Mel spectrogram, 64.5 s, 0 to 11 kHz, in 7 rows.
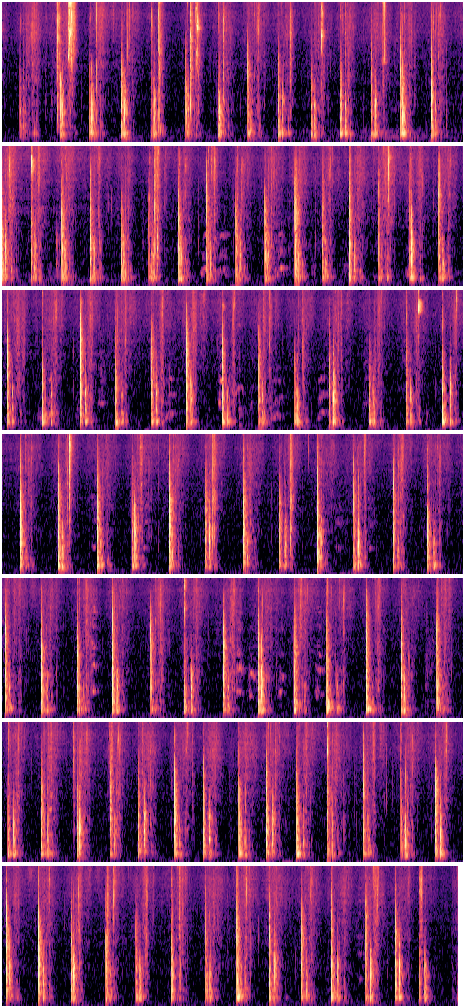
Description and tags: Walking on a wooden floor: squeaky sport shoes. Recorded with a ZOOM H2 in a basement of a house: a large wooden table placed on a carpet over concrete. Normalized with Audacity.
